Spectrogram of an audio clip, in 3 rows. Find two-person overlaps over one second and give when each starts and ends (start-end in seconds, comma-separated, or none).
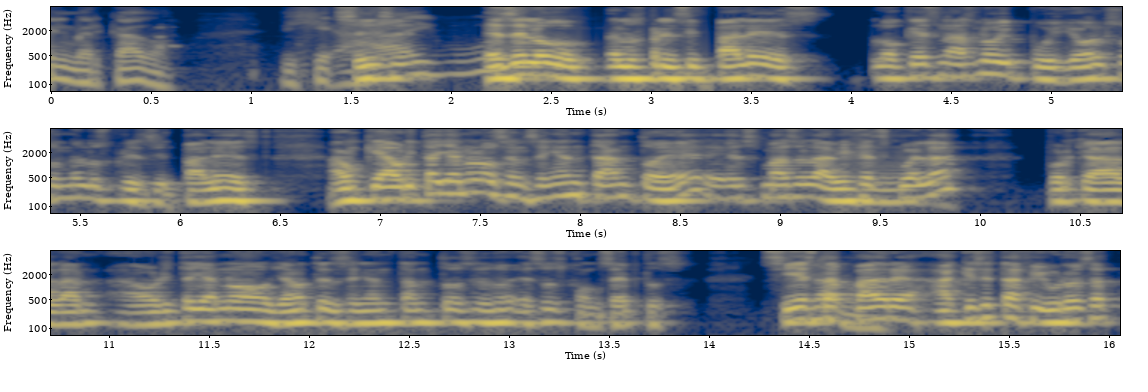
1.4-2.7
